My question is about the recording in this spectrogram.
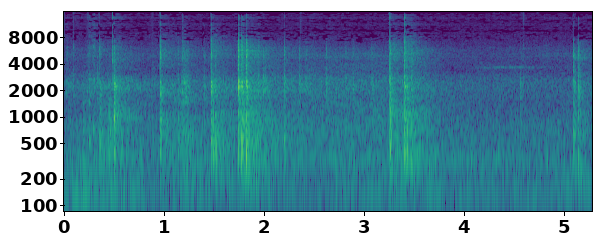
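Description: Screwdriver and gloved hands working on contactor terminals in a motor control panel: a string of sharp clicks and knocks, loudest a little under two seconds in and again just after three seconds, over a steady low hum.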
